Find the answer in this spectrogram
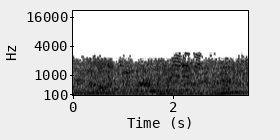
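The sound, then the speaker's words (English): Race car engines roar at the Le Mans endurance race as a dense, continuous, loud drone. The pitch shifts and wavers, and the sound runs without a break throughout. “Listen to the sound of Le Mans.”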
